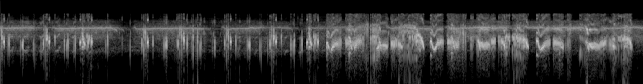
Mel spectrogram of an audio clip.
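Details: Swiftlets in a 'netral' (neutral) style sound: a dense, continuous chorus of high, sharp chirps and twitters from many birds overlapping, with a faint steady high whine running beneath throughout.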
